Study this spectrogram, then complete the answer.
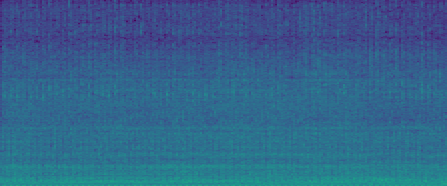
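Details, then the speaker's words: Old Briggs & Stratton riding mower engine, started after charging the battery: steady even thumping idle with no skips, knocks or surges; purrs, normal idle, though upper-end rpm could use work. "pretty sweet that old briggs just purrs like a kitten you could use a little work on the upper end rpms"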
